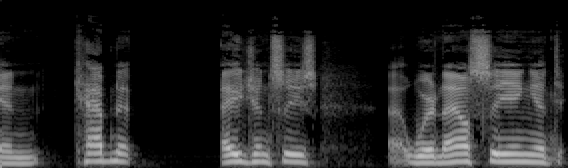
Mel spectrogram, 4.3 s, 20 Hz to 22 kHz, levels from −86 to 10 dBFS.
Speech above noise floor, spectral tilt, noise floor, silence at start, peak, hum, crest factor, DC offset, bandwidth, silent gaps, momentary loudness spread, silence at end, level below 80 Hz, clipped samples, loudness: 57 dB; -5 dB/octave; -78 dBFS; 0 s; -6 dBFS; none; 16 dB; under 0.1%; 11 kHz; none; 15 LU; 0.05 s; -68 dBFS; under 0.1%; -21 LUFS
